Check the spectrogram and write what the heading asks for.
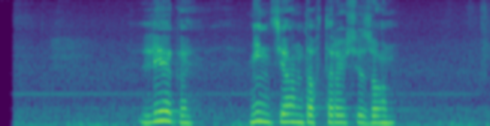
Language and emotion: Russian, sad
